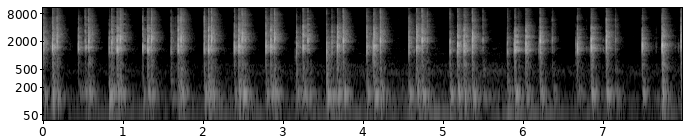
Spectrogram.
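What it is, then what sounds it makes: Plastic ice cube tray with silicone cups. A metal rod with a white tip taps the green silicone cells of an empty, clear plastic ice cube tray in a steady, rhythmic series. Each tap is a short, dry, hollow click, bright and centered in the upper mids, with almost no low end. The taps stop quickly, with no ring between them.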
